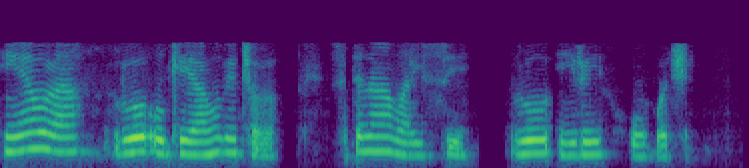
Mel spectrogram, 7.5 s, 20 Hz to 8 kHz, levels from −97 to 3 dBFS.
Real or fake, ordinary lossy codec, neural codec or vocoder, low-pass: fake; AAC, 16 kbps; codec, 16 kHz, 2 kbps, FunCodec, trained on Chinese and English, 25 frames a second; 7.2 kHz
